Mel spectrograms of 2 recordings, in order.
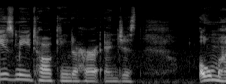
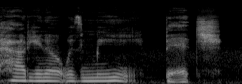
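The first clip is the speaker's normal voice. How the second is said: mock eye-rolling tone, quieter and slower; 6 dB quieter than usual. Retelling how Sassy answered being told off, imitating Sassy's eye-rolling retort. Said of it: "rolls her eyes and goes".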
